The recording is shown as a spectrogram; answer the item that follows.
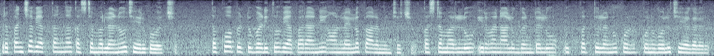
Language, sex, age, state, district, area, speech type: Telugu, female, 18-30, Telangana, Jayashankar, urban, spontaneous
